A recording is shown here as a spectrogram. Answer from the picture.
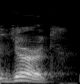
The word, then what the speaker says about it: Jörg: See, I was going to say Jörg, and I said no, nobody ever pronounces the J's. – Actually, we say Jörg. So German say Jörg Michael.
